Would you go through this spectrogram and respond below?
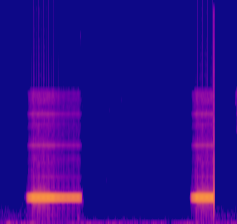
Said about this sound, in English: We could try calling her up right now. Maybe you could talk directly to her. We need to call her. We got to immediately. We got to get on top of this. Get her on the phone. Okay, let's dial her up.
